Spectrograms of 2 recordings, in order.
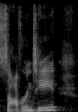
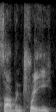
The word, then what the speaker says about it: sovereignty: attack on New York's sovereignty uh is this marking a new era now she just pronounced it correctly sovereignty not sovereign tree but that's okay of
